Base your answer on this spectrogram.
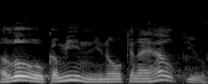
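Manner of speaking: put-on Eastern European accent. Telling a story, quoting a guy who appears as someone walks in, Eastern European accent. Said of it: "he's got this Eastern European accent".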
